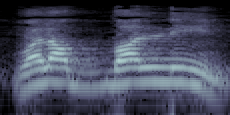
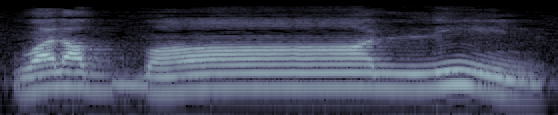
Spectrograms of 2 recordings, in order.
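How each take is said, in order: First: The vowel after the first consonant is cut short. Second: The vowel after the first consonant is held long. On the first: The speaker calls it wrong. "لو قلنا هكذا ولا الضالين ولا الضالين، لاحظوا مع عدم المد كأن الألف ضاعت" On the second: The speaker calls it right. "الألف لا تظهر من دون إبراز المد، ولا الضالين لابد"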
